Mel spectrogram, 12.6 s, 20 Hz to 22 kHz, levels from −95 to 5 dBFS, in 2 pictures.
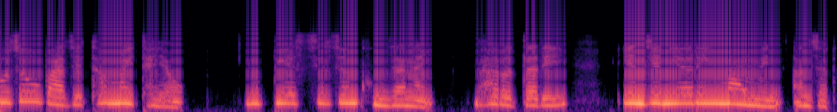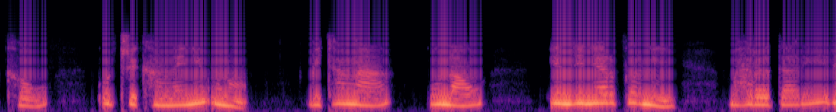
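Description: Block size mismatch (padded) runs through the whole speech clip, start to finish. One stage hands over shorter blocks than the next expects, and each block's shortfall is filled with silence. That repeated gap sets up a buzz at 91.9 Hz, and the speech drags at 0.919 times its proper speed while holding its normal timbre. The HD Voice band limit, with nothing above 7 kHz, stays audible beneath it, at a rate that points to 12.65 kbit/s AMR-WB.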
